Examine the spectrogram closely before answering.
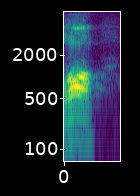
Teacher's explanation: خلط القاف بالغين مثل إخواننا في السودان، بدل ما يقولوا قاف يقولوا غا، قاف مخلوطة بالغين، هذا لا يصح أبدا أبدا أبدا.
